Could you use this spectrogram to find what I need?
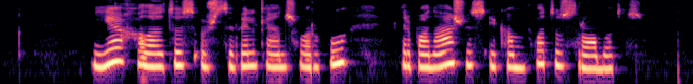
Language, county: Lithuanian, Vilnius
